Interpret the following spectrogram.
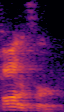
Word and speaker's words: Potiphar: what his position was and his name was potier you can find it right there in the Bible but it's spelled p o t i p h a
